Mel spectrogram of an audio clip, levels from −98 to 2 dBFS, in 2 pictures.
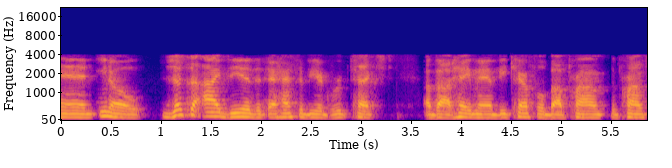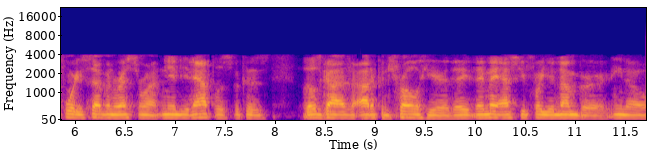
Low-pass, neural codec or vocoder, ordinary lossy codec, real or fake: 7.2 kHz; autoencoder, 48 kHz, 128 numbers a frame, DAC-VAE, trained on Japanese speech; AAC, 16 kbps; fake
